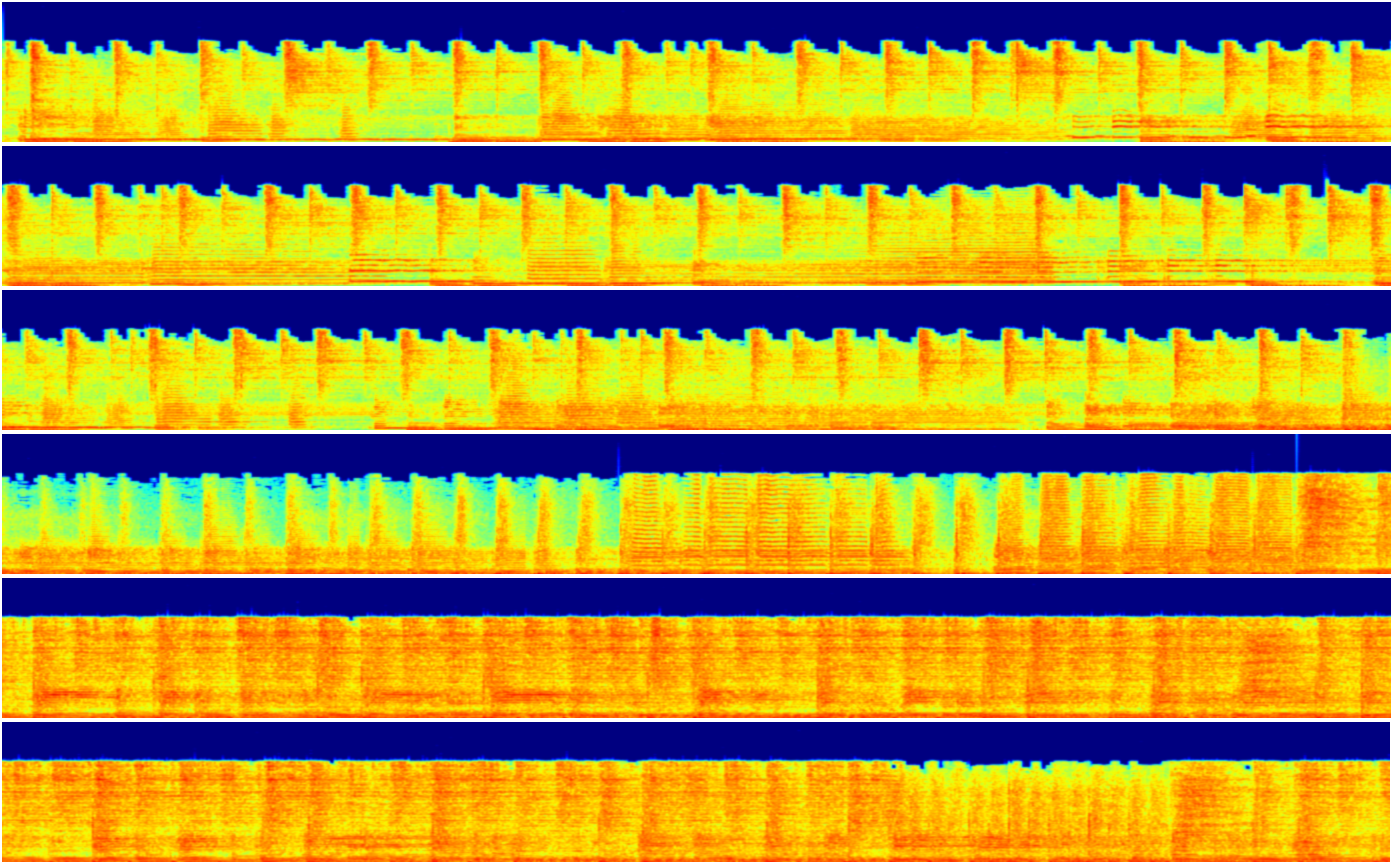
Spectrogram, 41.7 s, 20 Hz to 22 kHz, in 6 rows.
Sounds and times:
Psychedelic rock: 0.0s - 41.6s.

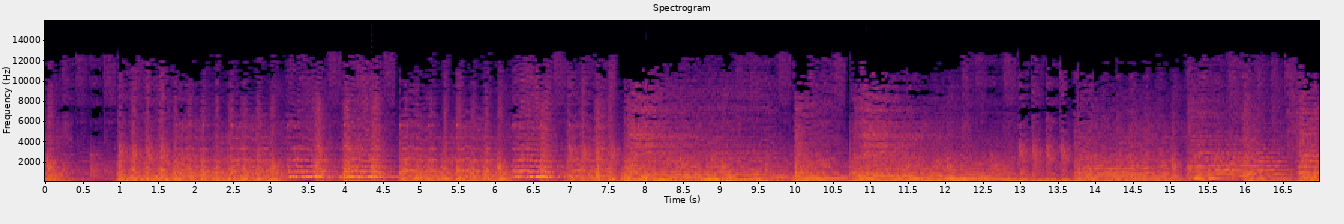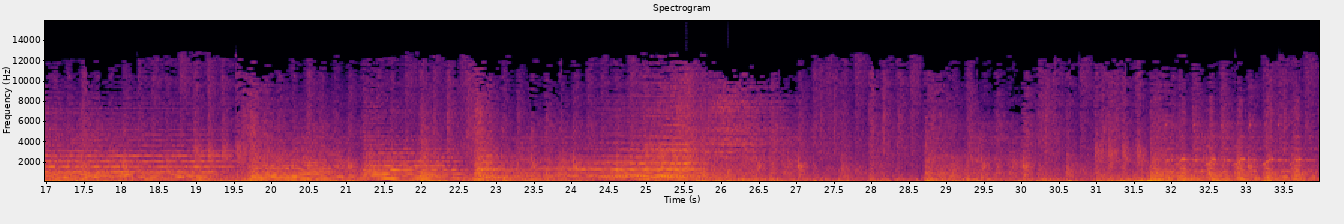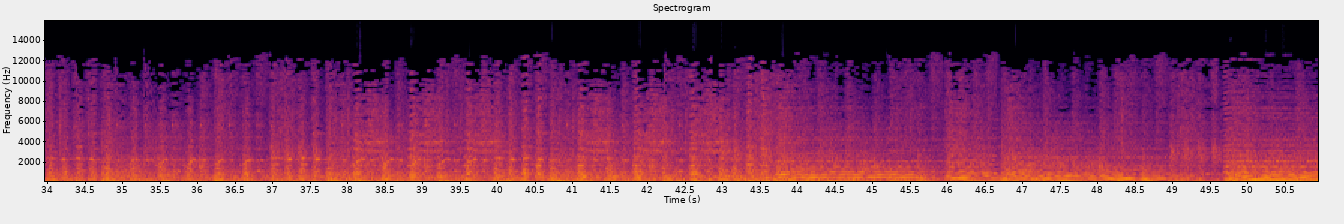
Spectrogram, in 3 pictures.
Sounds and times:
Music: 0.0s - 50.9s.

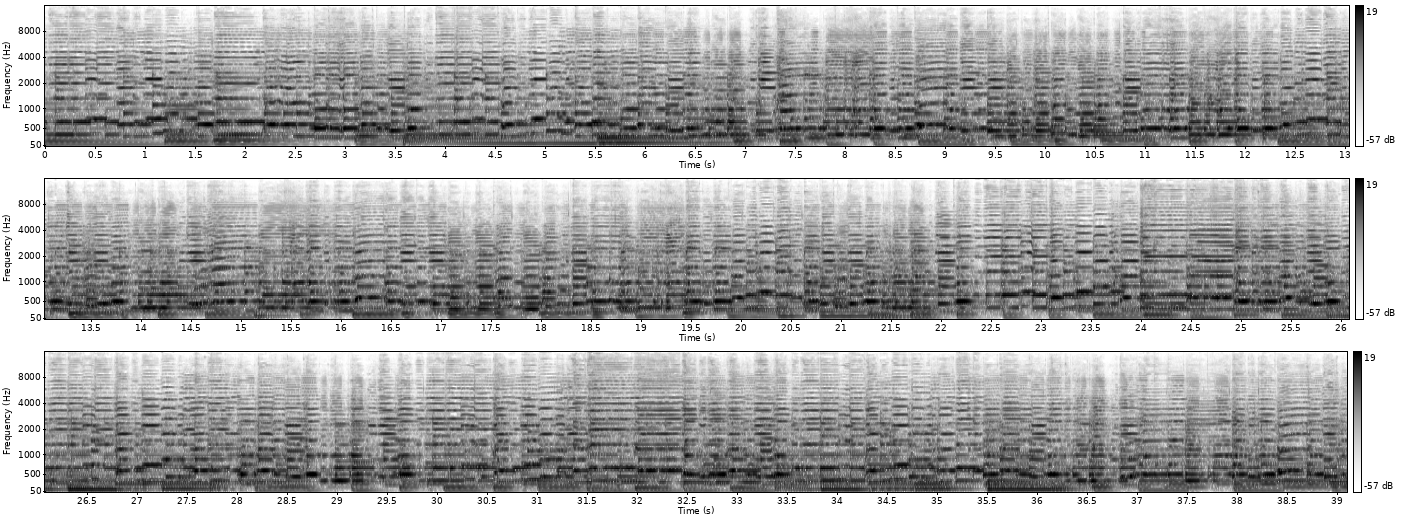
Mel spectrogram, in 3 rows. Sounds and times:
Violin, fiddle: 0.0s - 39.1s.

